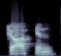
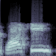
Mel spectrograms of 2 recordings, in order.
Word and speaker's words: Joaquin: That person I called Joaquin Phoenix, Jawkins. – Oh, I don't know. How do you say Joaquin? – Joaquin Phoenix.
